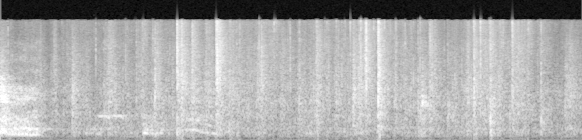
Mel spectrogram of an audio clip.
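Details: Pyrenean Mastiff puppies, three and a half weeks old, of the Querida de la Tierra Alta litter, giving brief high whimpers and squeaks, a soft whine opening the sequence, amid frequent sharp clicks and tapping noises indoors.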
